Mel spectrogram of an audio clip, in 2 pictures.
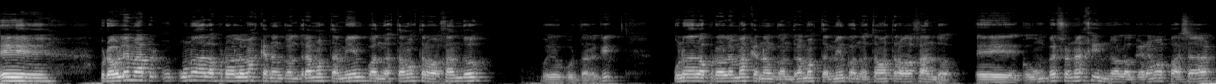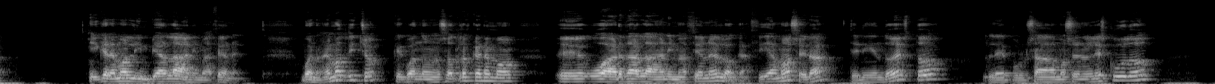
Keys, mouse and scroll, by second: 4.3 drag, 5.3 drag, 5.9 shift+click, 6.5-8.5 middle drag, 8.5 click, 9.5-19.4 middle drag, 19.4 click, 22.0 Escape, 22.3 click, 23.1-24.3 drag.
